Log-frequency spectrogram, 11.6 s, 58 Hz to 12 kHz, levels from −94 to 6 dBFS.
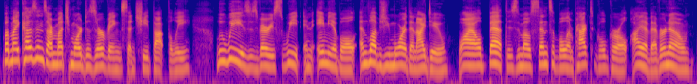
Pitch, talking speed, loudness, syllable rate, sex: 185 Hz, 185 wpm, -21 LUFS, 5.0 syllables/s, female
